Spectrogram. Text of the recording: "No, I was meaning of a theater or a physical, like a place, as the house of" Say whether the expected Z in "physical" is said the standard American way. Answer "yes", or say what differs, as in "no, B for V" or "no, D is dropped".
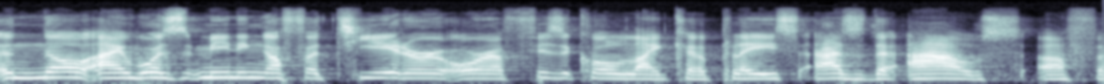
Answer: yes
